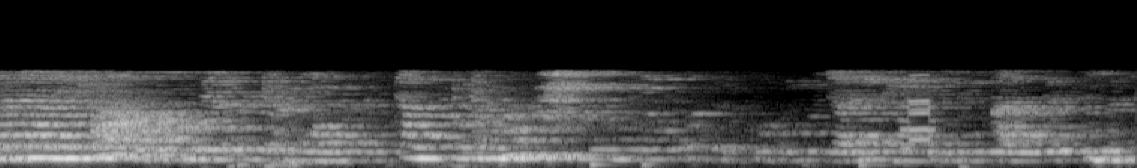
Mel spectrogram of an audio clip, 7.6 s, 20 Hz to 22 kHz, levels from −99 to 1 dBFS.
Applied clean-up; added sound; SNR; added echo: classical method WPE with log-MMSE.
